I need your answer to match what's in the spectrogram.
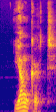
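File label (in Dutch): "jankerd", Dutch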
